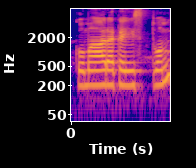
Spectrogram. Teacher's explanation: Kumarakaihi visarga changes to su there.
